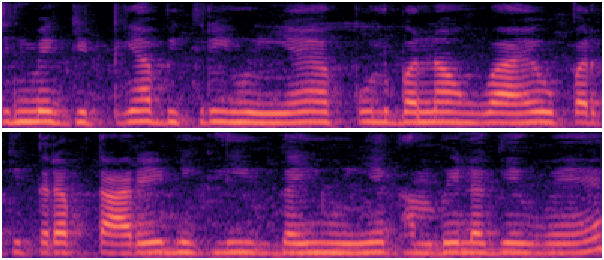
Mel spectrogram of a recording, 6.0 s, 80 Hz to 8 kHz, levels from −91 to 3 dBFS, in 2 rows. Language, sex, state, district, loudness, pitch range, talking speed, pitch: Hindi, female, Bihar, Vaishali, -26 LUFS, 220-230 Hz, 210 wpm, 225 Hz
